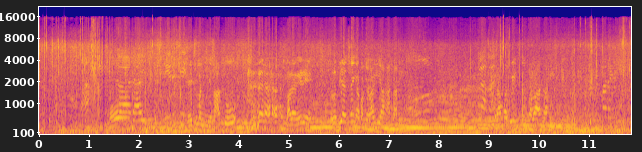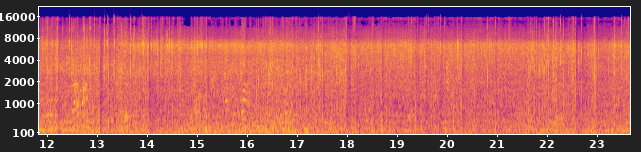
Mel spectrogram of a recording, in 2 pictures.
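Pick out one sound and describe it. Plastic bags rustle close by.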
